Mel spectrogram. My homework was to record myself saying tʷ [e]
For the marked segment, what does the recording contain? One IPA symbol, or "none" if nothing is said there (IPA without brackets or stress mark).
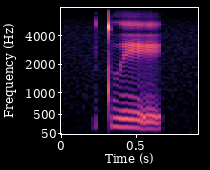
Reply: e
